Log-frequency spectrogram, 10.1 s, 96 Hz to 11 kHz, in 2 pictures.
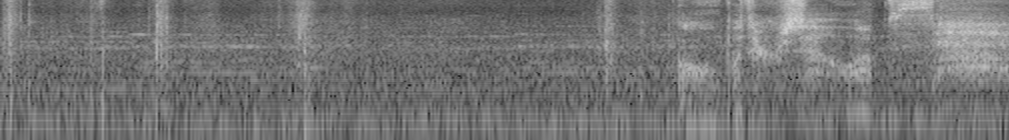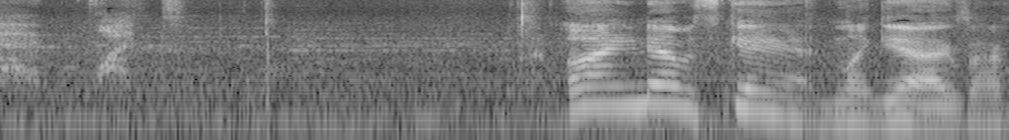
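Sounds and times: faint background music: 0.0s - 10.0s
person whispering: 3.7s - 5.9s.

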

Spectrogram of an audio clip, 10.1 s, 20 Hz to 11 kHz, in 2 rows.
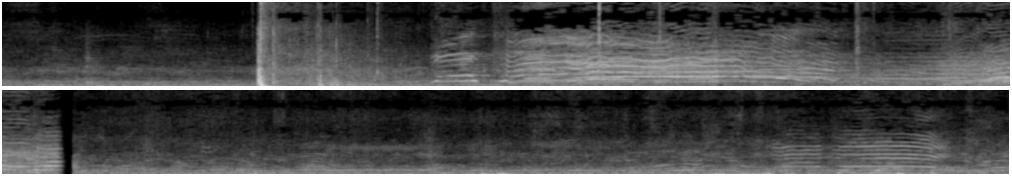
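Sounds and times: starting pistol crack: 1.3s - 2.1s.

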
